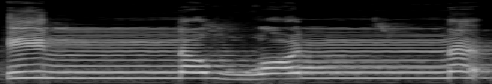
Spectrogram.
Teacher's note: یہاں پر تھوڑا سا رک کر پڑھنا ہے تشدید کی وجہ سے، اور آگے نون پر گنہ کرنا ہے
